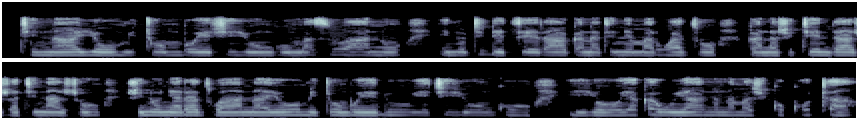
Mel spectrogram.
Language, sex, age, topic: Ndau, female, 36-49, health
